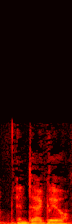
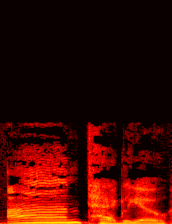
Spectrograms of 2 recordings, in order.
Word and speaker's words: intaglio: I thought that was intaglio. – No, intaglio. – Okay. – I listened. – The Italian G always fools me. – Yeah. Well, it may be in Italy it's pronounced that way, but darn it, here in the South we're calling it intaglio.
